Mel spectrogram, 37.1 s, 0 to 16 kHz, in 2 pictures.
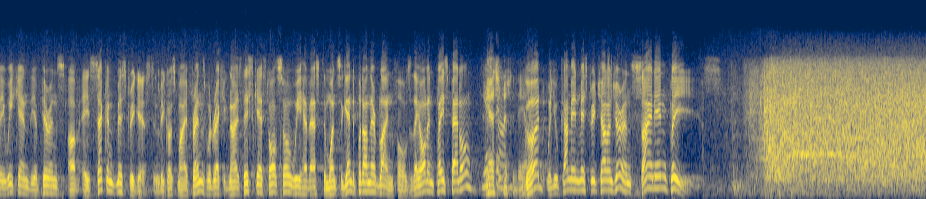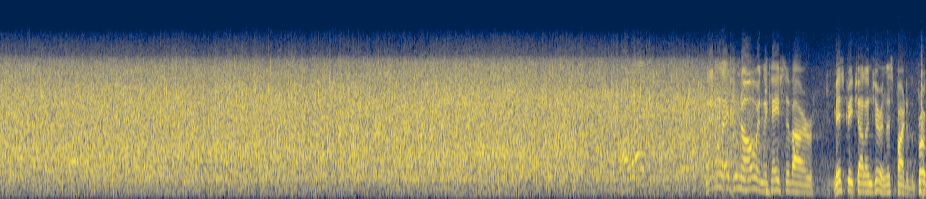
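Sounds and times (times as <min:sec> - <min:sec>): audience applauding: 0:15.0 - 0:34.0.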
